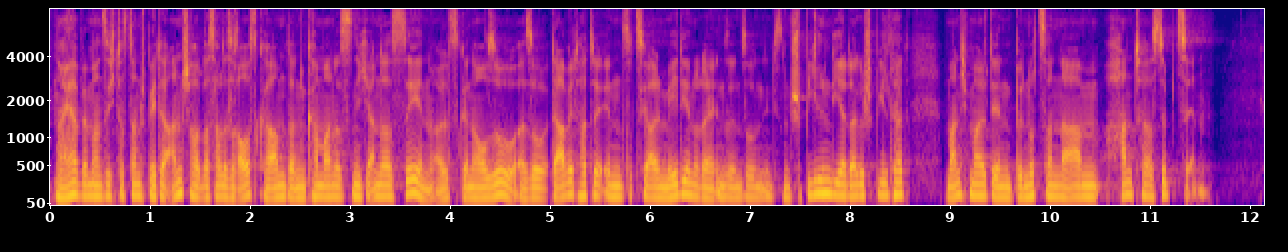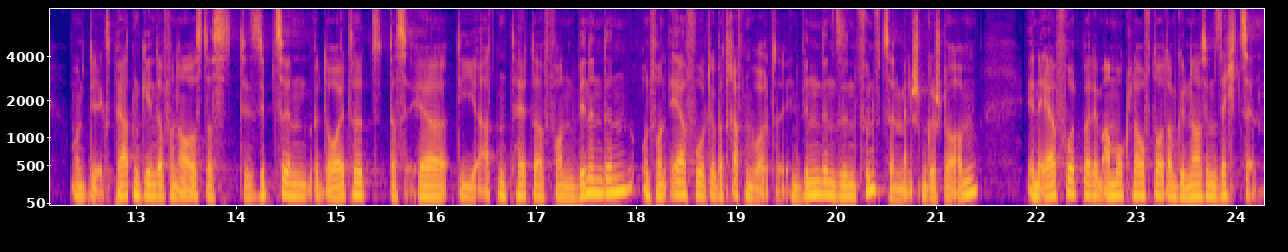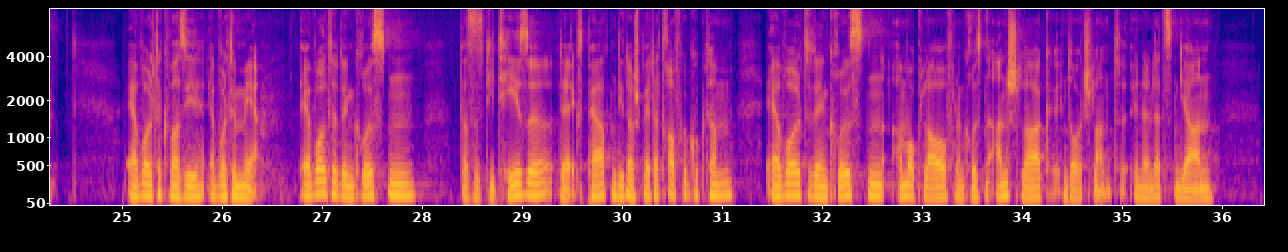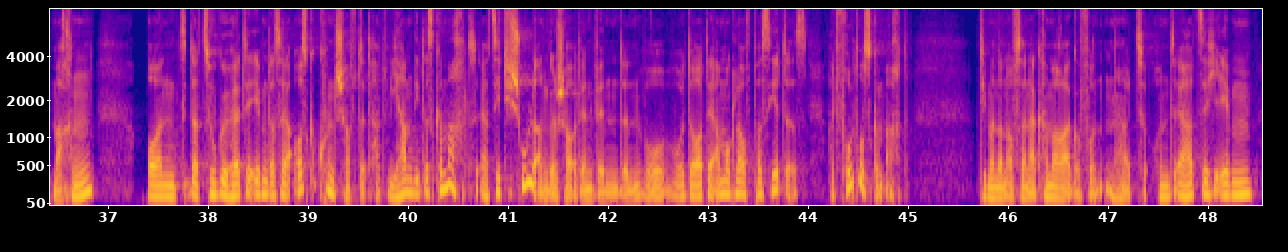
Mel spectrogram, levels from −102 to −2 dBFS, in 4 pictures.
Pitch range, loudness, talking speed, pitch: 115-140 Hz, -23 LUFS, 200 wpm, 125 Hz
